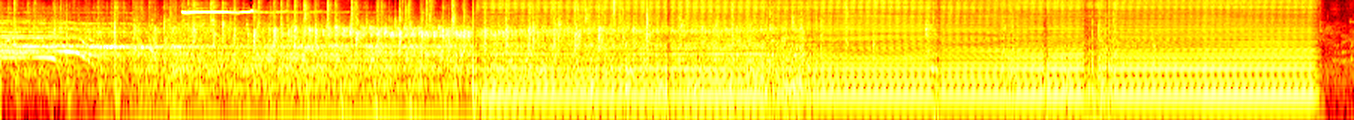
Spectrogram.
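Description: Crowd cheering and whooping, then about six seconds in a loud, steady, distorted electronic drone with many overtones sounds through the PA and holds until it cuts off suddenly near the end.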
